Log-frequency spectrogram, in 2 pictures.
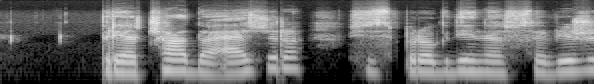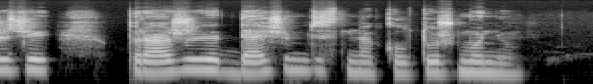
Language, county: Lithuanian, Vilnius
